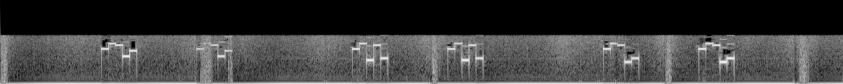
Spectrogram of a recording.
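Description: Five-tone selective call (ZVEI), heard as quick runs of five tones, tones of about 70 ms. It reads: 88047 88203 88203 88013 88013
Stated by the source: Five-tone ZVEI selective call received by SDR.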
